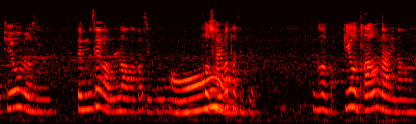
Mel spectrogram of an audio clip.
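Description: A cat meowing repeatedly: a series of short, rising-and-falling meows, the longest and loudest about two seconds in.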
